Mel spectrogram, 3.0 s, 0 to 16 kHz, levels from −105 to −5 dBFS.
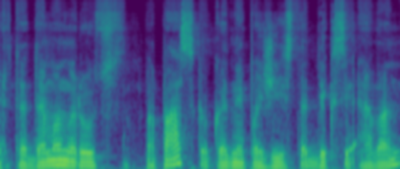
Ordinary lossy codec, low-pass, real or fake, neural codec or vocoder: Opus, 16 kbps; 14.4 kHz; real; none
